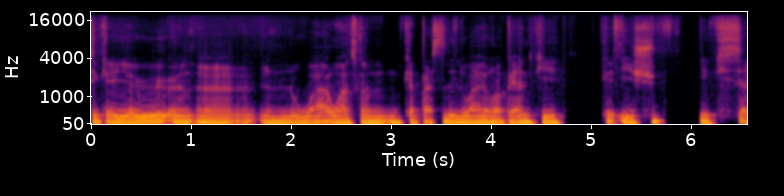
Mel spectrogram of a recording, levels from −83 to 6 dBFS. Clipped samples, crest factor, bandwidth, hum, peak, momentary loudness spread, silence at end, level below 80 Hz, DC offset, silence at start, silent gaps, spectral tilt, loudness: under 0.1%; 12 dB; 18.5 kHz; none; -4 dBFS; 6 LU; 0 s; -38 dBFS; under 0.1%; 0 s; 4.90-5.01 s, 5.96-6.08 s; -7.5 dB/octave; -16 LUFS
